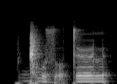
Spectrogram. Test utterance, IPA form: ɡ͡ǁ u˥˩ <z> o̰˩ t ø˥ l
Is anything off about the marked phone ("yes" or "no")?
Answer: no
